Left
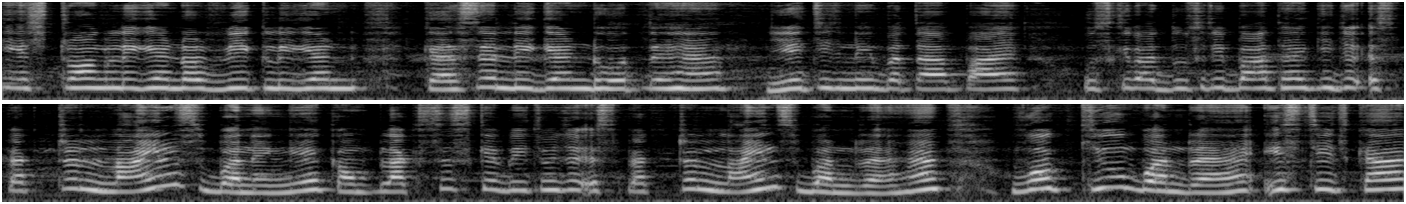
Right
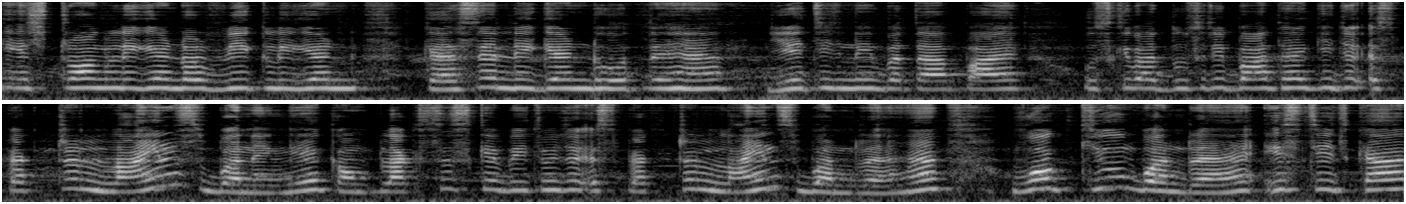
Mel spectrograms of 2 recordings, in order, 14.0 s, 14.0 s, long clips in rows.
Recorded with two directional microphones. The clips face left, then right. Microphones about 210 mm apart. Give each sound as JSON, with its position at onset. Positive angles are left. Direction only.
{"t": 0.0, "sound": "a woman's voice", "side_deg": 50}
